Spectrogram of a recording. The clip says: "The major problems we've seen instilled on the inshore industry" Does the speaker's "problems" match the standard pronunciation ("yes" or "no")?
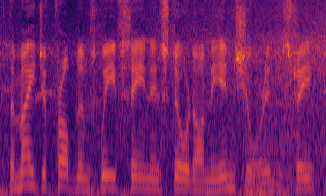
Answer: yes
